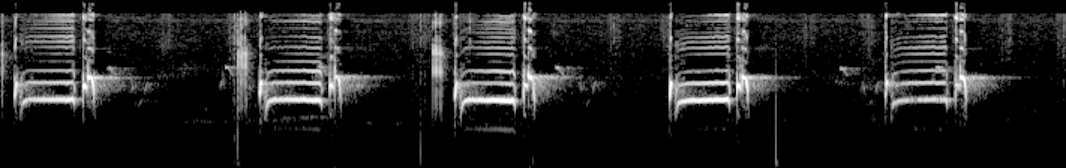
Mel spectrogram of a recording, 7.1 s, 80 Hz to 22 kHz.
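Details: Five rasping, buzzy prinia calls of about half a second each, repeated roughly every 1.4 seconds with quiet gaps and a few clicks. The call is meant to provoke other birds to answer and to arouse them.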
